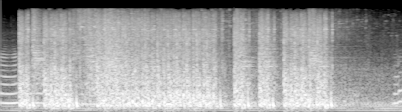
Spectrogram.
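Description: A long burst of rapid automatic gunfire lasting about three seconds. It falters briefly near the end before it stops.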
